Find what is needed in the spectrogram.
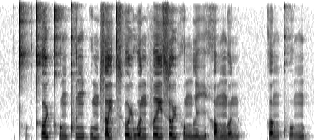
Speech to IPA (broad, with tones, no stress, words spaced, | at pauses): t̪ʰʊ˧k̚t̪ʰɵ˥ɥkʰʊ˨ŋpʰɪ˥ŋ kʷɐ˥msɐ˥jt͡sʰɵ˥ɥwɵ˥n fe˥jsɵ˥ɥhʊ˨˧ŋ liː˨˥hɐ˨˥mŋɵ˨˩n | kɐ˨˩ŋpʰʊ˨˥ŋ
